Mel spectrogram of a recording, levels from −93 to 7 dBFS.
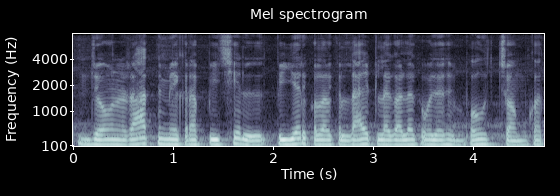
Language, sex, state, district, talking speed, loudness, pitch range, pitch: Bhojpuri, male, Bihar, Muzaffarpur, 205 wpm, -14 LUFS, 125-130 Hz, 125 Hz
